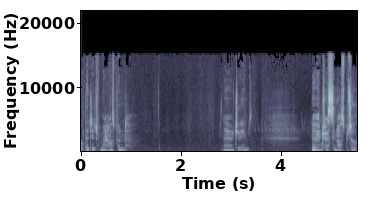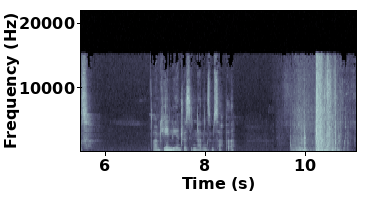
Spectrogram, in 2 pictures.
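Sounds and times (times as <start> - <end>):
speech: 0.0 - 1.1, 2.8 - 3.5, 4.6 - 5.8, 6.9 - 8.7
furniture overturned: 9.7 - 11.0
debris clattering: 9.9 - 11.0
stage props being smashed: 10.1 - 11.0.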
